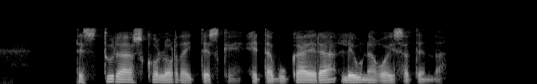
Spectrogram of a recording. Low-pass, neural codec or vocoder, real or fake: 5.4 kHz; none; real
